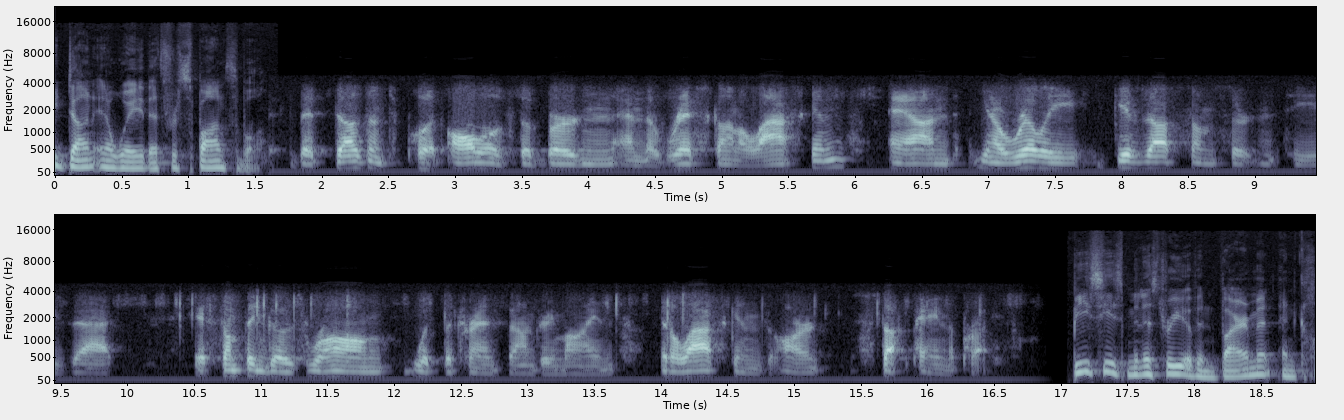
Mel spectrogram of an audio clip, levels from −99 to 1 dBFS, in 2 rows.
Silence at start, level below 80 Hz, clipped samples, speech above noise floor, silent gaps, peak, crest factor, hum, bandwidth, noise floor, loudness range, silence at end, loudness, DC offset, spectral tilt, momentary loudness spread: 0 s; -68 dBFS; under 0.1%; 21 dB; 16.94-17.04 s; -8 dBFS; 22 dB; none; 15.5 kHz; -49 dBFS; 4 LU; 0 s; -29 LUFS; under 0.1%; -5.5 dB/octave; 16 LU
